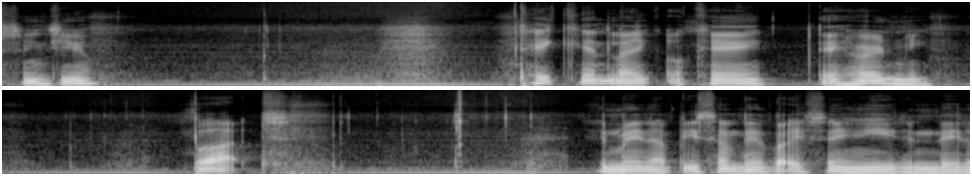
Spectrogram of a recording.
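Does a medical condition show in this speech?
Yes: cerebral palsy; wheelchair user.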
